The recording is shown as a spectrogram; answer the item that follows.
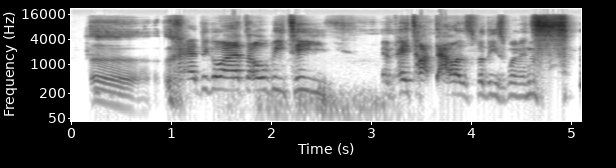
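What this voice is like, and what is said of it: Imitates another person's voice. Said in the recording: “did you turn into Dusty Rhodes? ... He can do that voice so much better than I can.”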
